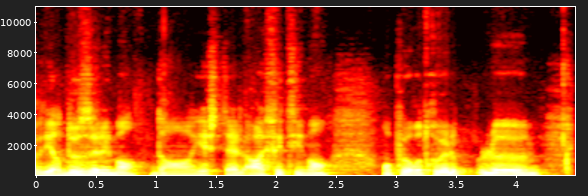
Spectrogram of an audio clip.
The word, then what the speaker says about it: Gestel: Alors, Yechtel, voilà sa prononciation en breton actuellement.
